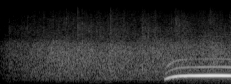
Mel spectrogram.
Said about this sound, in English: Giving y'all a big round of applause.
